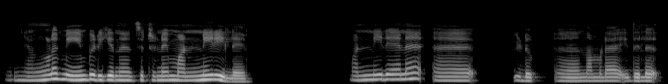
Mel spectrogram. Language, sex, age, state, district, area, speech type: Malayalam, female, 30-45, Kerala, Kozhikode, urban, spontaneous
